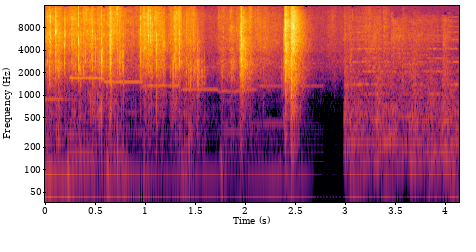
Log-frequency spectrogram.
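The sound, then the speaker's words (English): Opening a paper envelope: crinkly rustling and tearing crackles with a few sharp clicks, followed by music that comes in near the end. “I guess let me look at this to be decided envelope here and open it up.”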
